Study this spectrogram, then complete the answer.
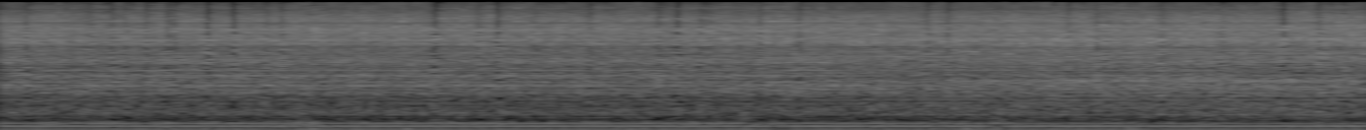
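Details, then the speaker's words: Briggs & Stratton generator engine at no load before carburetor cleaning; idles low and a little uneven with a slight stutter under wind noise, rpm low; cause unconfirmed; rough idle with low engine speed. "okay so it does run pretty well it does stutter a bit the RPMs are also a little bit low"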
